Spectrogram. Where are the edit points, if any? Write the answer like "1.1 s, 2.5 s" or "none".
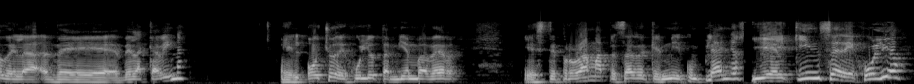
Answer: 7.4 s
